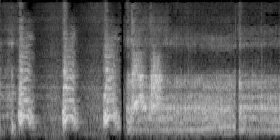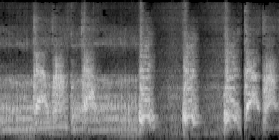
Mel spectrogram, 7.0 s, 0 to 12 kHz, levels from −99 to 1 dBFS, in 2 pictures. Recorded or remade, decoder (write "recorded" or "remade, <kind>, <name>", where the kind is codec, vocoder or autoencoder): remade, codec, SNAC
